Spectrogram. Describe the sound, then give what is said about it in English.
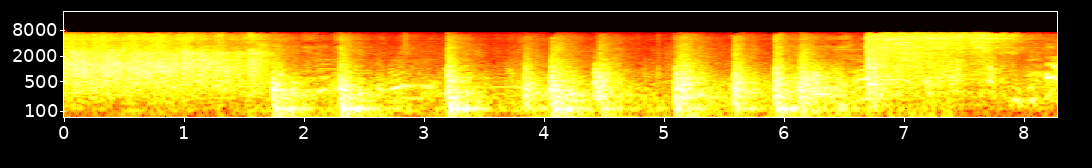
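A hall mirror slips from someone's hand and shatters, producing many loud crashing, breaking impacts and thuds in a rapid, uneven series lasting several seconds. “I was just cleaning the mirror in the hall, kiddo. Slipped out of my hand.”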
